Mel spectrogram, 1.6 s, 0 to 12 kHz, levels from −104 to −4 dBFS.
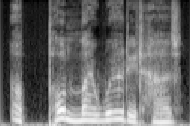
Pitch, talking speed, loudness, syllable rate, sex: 155 Hz, 190 wpm, -15 LUFS, 4.4 syllables/s, male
